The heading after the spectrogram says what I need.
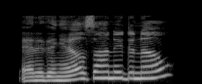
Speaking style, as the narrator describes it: I asked dryly

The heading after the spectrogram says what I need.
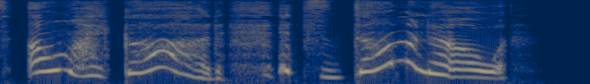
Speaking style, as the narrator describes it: Croissant squealed in my ear

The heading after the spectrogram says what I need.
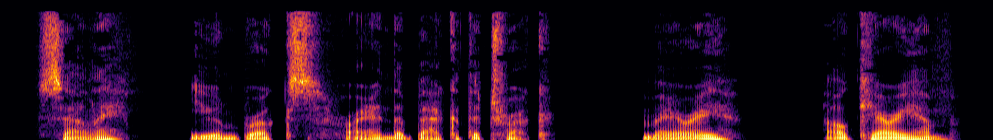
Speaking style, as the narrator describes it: she said

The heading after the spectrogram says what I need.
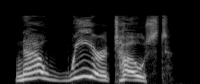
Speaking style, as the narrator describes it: yell

